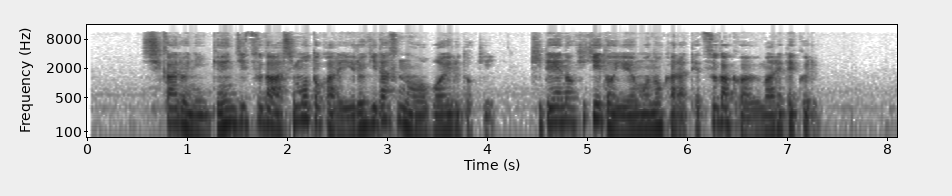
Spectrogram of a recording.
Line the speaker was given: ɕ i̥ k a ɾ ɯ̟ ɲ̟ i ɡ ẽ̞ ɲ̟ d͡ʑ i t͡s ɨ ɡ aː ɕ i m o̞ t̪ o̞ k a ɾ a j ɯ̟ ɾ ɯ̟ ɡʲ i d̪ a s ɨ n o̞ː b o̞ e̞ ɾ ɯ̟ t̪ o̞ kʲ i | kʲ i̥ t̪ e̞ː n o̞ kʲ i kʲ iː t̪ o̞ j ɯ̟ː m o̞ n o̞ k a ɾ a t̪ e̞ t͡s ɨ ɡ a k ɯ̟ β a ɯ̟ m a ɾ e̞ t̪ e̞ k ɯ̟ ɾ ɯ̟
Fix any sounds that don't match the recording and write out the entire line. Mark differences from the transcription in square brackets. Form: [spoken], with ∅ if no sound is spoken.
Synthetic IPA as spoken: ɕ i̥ k a ɾ ɯ̟ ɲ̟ i ɡ ẽ̞ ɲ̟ d͡ʑ i t͡s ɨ ɡ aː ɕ i m o̞ t̪ o̞ k a ɾ a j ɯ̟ ɾ ɯ̟ ɡʲ i d̪ a s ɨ n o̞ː b o̞ e̞ ɾ ɯ̟ t̪ o̞ kʲ i | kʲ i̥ t̪ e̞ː n o̞ kʲ i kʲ [i] t̪ o̞ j ɯ̟ː m o̞ n o̞ k a ɾ a t̪ e̞ t͡s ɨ ɡ a k ɯ̟ β a ɯ̟ m a ɾ e̞ t̪ e̞ k ɯ̟ ɾ ɯ̟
